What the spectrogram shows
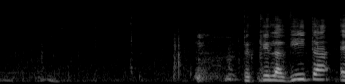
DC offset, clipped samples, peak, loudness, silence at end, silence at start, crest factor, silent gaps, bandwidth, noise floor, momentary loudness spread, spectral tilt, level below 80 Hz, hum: under 0.1%; under 0.1%; -16 dBFS; -36 LUFS; 0 s; 0.05 s; 22 dB; none; 15.5 kHz; -63 dBFS; 25 LU; -4.5 dB/octave; under -90 dBFS; none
